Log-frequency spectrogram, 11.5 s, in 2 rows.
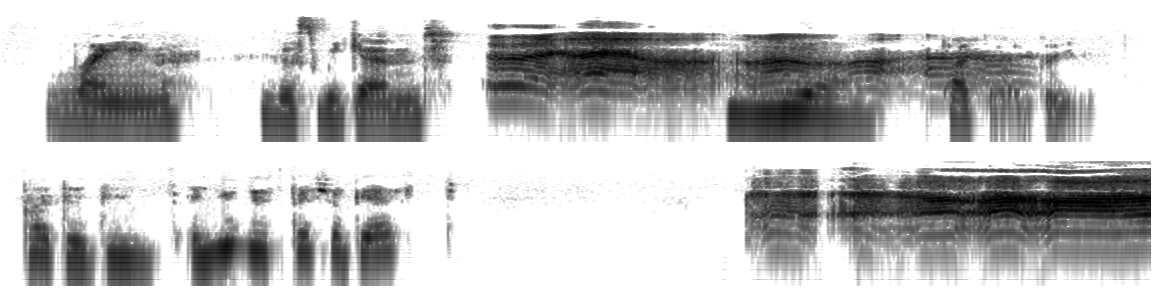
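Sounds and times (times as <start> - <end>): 
speech: 0.2 - 2.3, 3.6 - 7.8
baby crying: 2.4 - 5.3, 9.5 - 11.4.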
